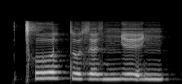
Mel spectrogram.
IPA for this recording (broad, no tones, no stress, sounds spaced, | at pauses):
ǀʰ ɤ l t ʊ z ɘ z ɲ e ɲ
